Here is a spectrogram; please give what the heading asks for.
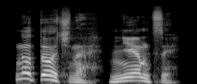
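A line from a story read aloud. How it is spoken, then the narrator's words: Sigh. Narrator (Russian): вздохнул лежавший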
